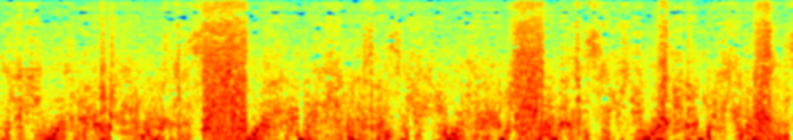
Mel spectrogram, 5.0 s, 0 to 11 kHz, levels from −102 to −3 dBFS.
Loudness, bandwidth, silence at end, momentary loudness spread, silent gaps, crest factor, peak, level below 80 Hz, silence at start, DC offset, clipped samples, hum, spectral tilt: -10 LUFS; 11 kHz; 0 s; 8 LU; none; 10 dB; 0 dBFS; -20 dBFS; 0 s; under 0.1%; 0.7%; none; -3.5 dB/octave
